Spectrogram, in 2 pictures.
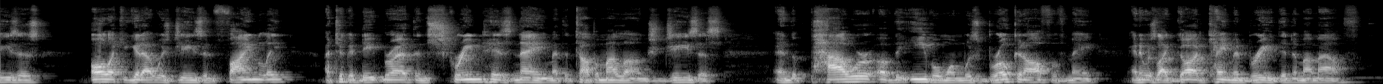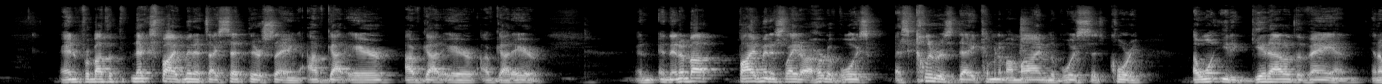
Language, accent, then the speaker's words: English; Arkansas, United States; moved away; I'm originally from Arkansas in the States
